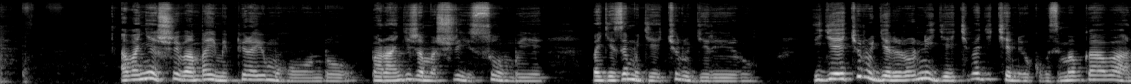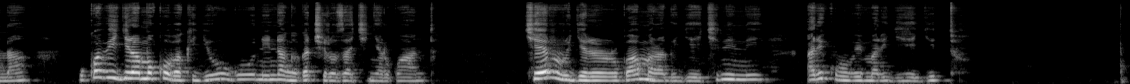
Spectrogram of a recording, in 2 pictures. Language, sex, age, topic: Kinyarwanda, female, 50+, education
